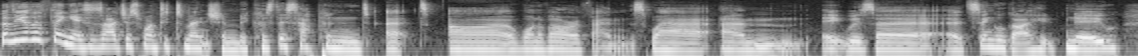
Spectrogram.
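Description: Speaking at a moderate pace with a British accent, the voice keeps a very even loudness and leaves hardly any pauses. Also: woman. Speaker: podcast co-host. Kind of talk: casual chat. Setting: studio.

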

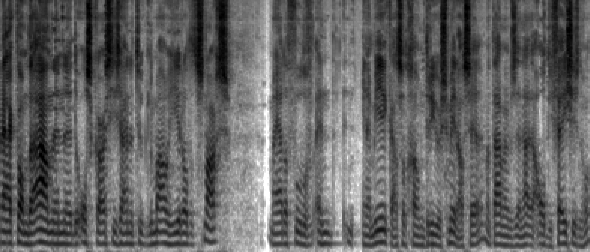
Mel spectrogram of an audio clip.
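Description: A medium-pitched man's voice at a very fast pace with fairly even intonation. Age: 50s. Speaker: music journalist. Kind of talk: casual chat.

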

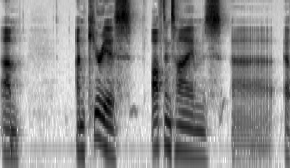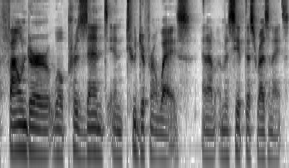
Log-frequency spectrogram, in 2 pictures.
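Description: A man speaks at a moderate pace in a normal speaking voice, with an American accent. His pitch sits fairly low, and his intonation stays fairly even. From US Midwest, Rapid City, South Dakota. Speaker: podcast co-host. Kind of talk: interview.

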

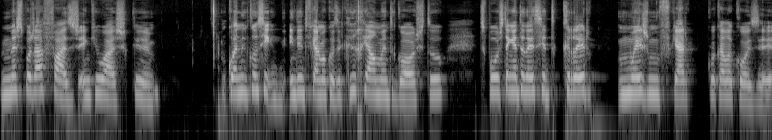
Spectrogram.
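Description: High-pitched speech from a woman at a moderate pace, her intonation fairly even. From Portugal. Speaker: veterinary graduate turned coworking host. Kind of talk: casual interview chat.

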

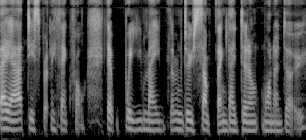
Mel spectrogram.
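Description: A woman's very deep, low voice at a fairly quick pace with fairly even intonation, dry and close with no echo, on a very clean recording with a silent background. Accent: New Zealand. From New Zealand, Auckland. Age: 50s. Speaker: insurance company chief executive. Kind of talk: interview.

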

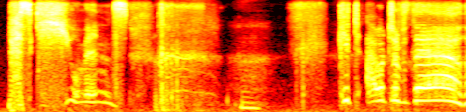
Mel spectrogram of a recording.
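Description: Putting on a character voice, a woman speaks at a very slow pace with an extremely high pitch. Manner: whispering, annoyed.

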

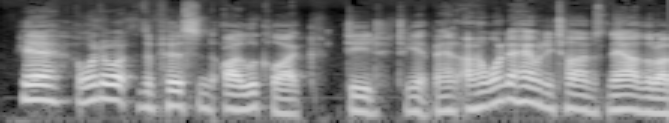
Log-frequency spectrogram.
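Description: A man with an Australian accent, medium pitch, lively intonation and a very fast pace, against a quiet background. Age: 40s. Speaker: podcast co-host. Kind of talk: casual chat. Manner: jokey, laughing.

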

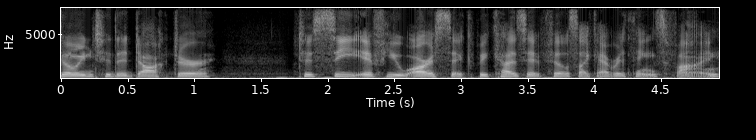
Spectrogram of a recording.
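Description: A woman with an Appalachian accent speaks at a moderate pace in a very clean recording with a silent background. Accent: Appalachian American. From Eastern Kentucky. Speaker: university student. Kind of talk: interview.

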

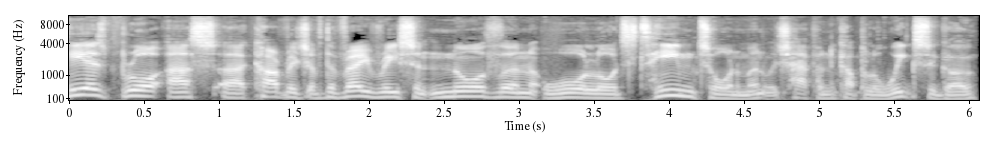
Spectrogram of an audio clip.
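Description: A man with an ordinary speaking voice talks at a fairly quick pace with lively intonation. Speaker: podcast host. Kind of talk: casual podcast intro.

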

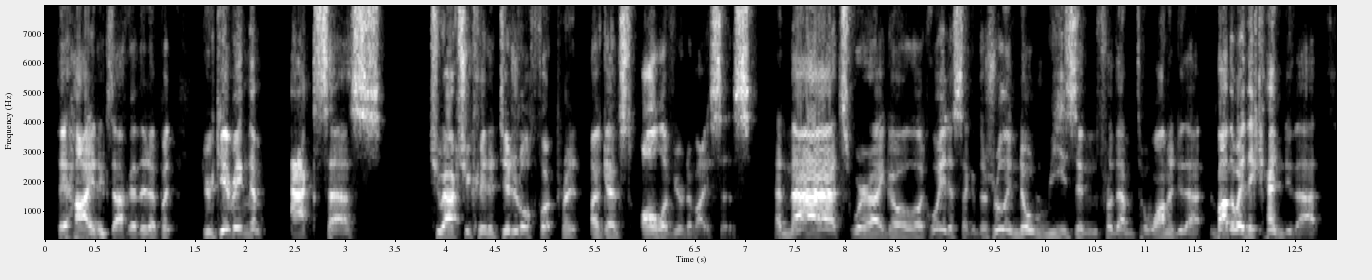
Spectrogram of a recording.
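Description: Here is a man with an unremarkable speaking voice, fairly high in pitch. He moves at a fairly quick pace with ordinary pitch variation. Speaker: podcast host. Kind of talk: casual chat.

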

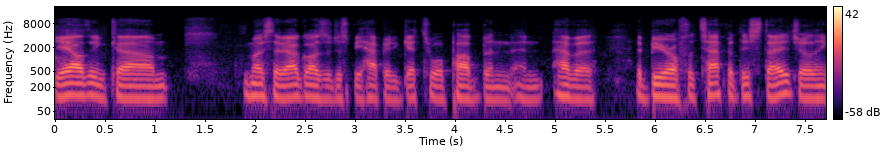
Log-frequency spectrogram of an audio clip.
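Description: A man's fairly low, monotone and flat delivery with an Australian accent at a moderate pace, dry and close with no echo, on a very clean recording with a silent background. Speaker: podcast host. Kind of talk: casual chat.

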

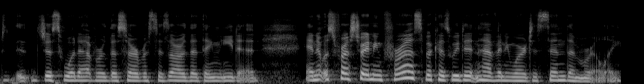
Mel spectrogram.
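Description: In a very clean recording with a silent background, a woman with an American accent talks at a very fast pace, her dark, mellow tone set at fairly low pitch with ordinary pitch variation. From West Virginia, Kanawha Valley. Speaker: nonprofit executive director. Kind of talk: interview.

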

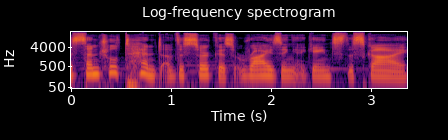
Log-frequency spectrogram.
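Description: A woman with a plain, everyday voice talks at a moderate pace and fairly low pitch with ordinary pitch variation, in a very clean, dry, close recording with no echo and a silent background. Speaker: podcast narrator. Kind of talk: true-crime documentary narration. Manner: grave, measured storytelling with solemn, steady pacing.

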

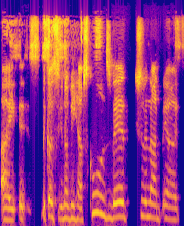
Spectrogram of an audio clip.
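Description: Somewhat breathy, this woman speaks at a fairly high pitch with a dark, mellow tone. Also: dry, close sound with no echo. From Chennai, India. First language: Tamil. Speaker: educationist and company founder. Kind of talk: interview answers, reflective.

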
